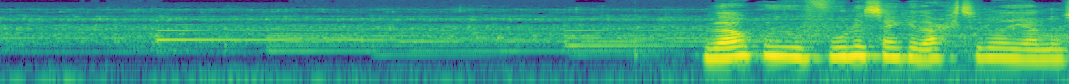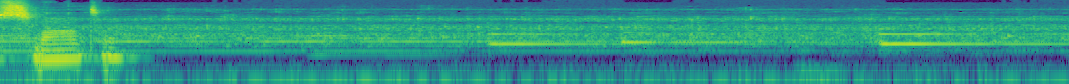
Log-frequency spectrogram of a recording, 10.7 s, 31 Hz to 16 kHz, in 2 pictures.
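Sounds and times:
flowing river water: 0.0 - 10.6
speech: 3.5 - 6.1.

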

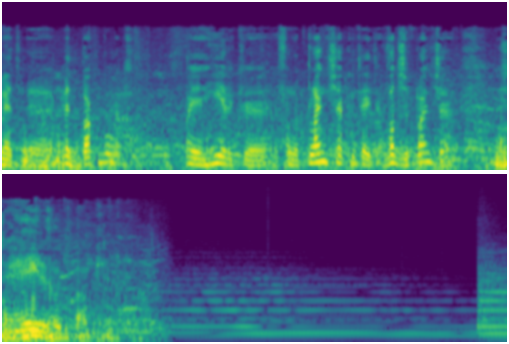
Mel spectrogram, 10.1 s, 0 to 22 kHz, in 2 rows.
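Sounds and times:
speech: 0.0 - 6.3
church bells ringing from cathedral tower: 6.7 - 10.0.

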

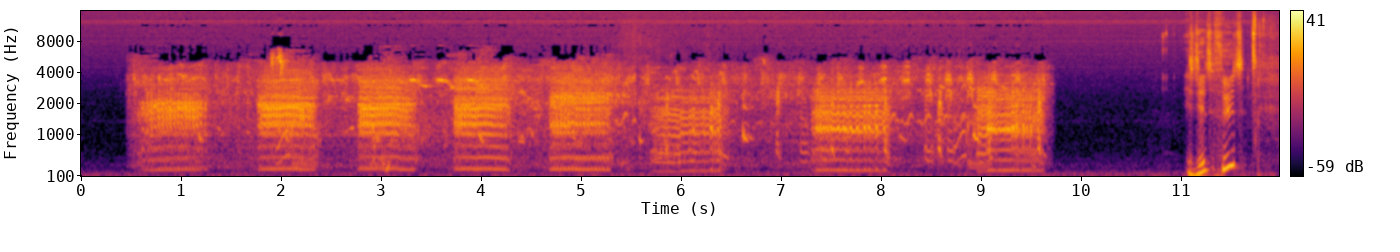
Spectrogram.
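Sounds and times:
faint low noise: 0.0 - 11.9
great crested grebe courtship calls: 0.5 - 9.7
speech: 11.2 - 11.9.

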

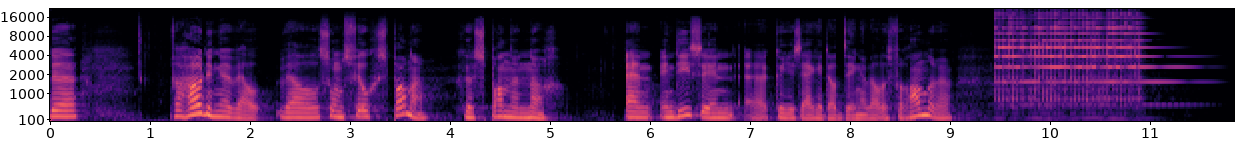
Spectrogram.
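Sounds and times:
speech: 0.0 - 0.6, 1.2 - 5.1, 5.8 - 9.2
bright electric bell ringing: 9.4 - 11.8.

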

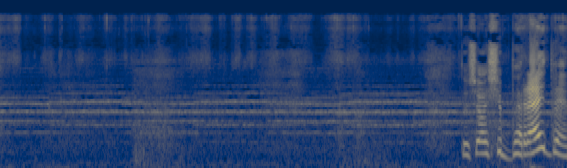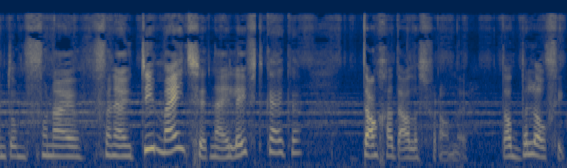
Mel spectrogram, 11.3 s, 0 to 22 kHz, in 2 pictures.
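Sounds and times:
ambulance siren wailing as it passes: 0.0 - 11.3
low traffic rumble: 0.3 - 8.3
speech: 4.6 - 11.3.

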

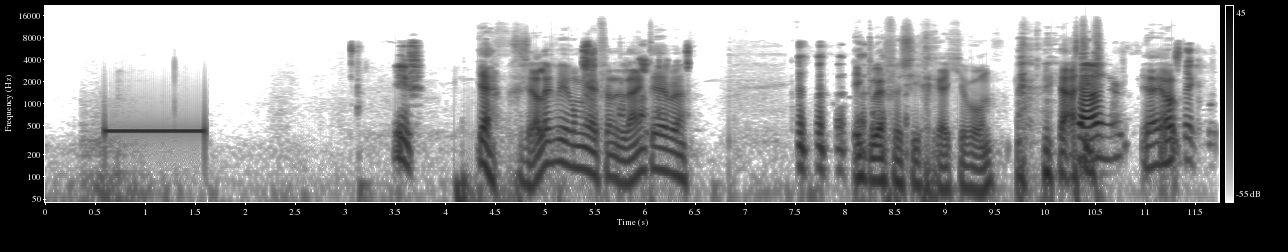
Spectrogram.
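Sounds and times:
telephone ringback tone while placing call: 0.6 - 1.6
speech: 3.5 - 6.6, 7.6 - 11.7
laughter: 7.6 - 8.5, 9.8 - 10.7.

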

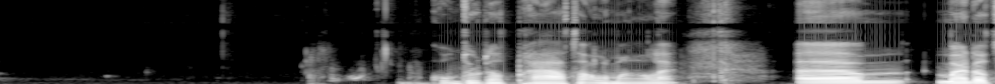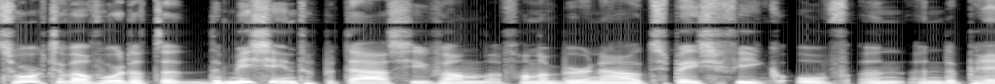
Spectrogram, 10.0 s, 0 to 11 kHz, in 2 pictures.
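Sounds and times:
person sipping a drink: 1.5 - 2.1
speech: 2.1 - 9.9.

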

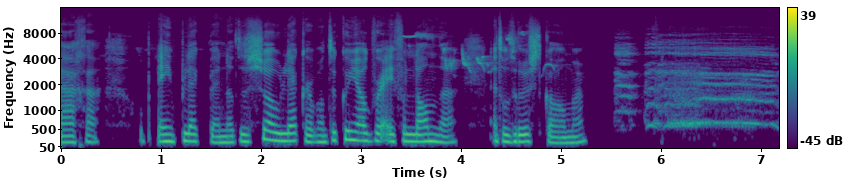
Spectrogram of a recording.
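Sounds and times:
speech: 0.1 - 6.0
rooster crowing: 5.5 - 7.1.

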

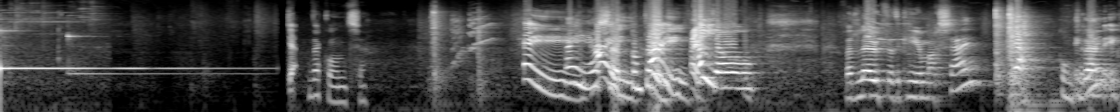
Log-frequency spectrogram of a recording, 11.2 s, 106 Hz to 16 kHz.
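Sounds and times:
doorbell two-note ding-dong chime: 0.0 - 2.8
speech: 3.1 - 3.8, 5.3 - 7.7, 8.4 - 11.1.

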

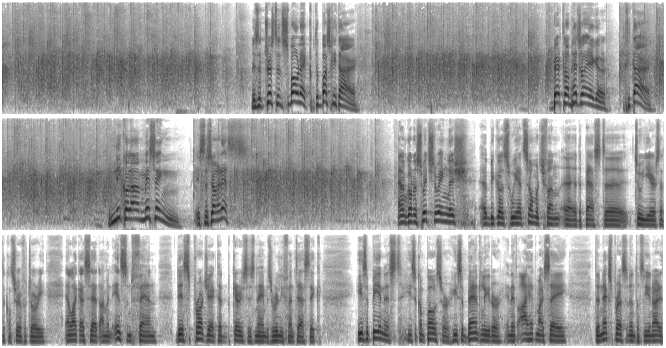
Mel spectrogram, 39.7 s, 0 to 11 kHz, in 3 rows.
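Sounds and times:
dense applause from a sizable crowd for band members: 0.0 - 5.1, 6.9 - 16.3, 17.1 - 21.2
man's amplified voice speaking: 5.0 - 7.2, 10.9 - 13.1, 15.3 - 18.3, 21.2 - 32.8, 33.6 - 37.8, 38.4 - 39.7
speech: 5.0 - 7.4, 11.0 - 13.1, 15.4 - 18.1, 21.2 - 39.7.

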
